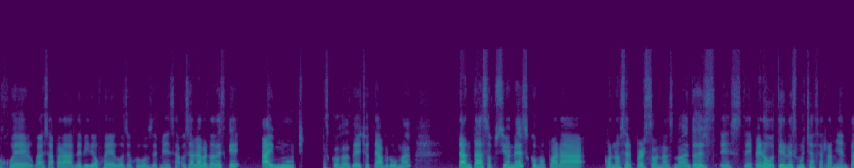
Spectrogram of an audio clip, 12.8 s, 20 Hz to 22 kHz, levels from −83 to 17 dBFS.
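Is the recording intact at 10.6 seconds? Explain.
Yes, at 10.6 seconds the speech plays through intact, with no dropout, click, distortion or other fault at that moment.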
